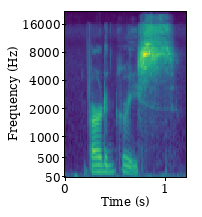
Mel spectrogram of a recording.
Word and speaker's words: verdigris: Yeah, the blue one is the one that does the like verdigris. I looked that word up, how to pronounce it.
